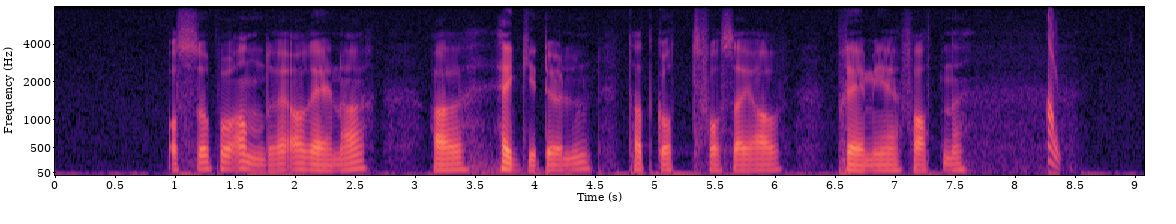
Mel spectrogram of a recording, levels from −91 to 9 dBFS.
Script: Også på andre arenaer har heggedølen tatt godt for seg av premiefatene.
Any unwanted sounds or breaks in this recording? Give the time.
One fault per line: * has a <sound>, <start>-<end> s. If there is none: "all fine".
* has a chirp, 8.3-8.4 s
